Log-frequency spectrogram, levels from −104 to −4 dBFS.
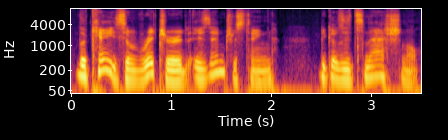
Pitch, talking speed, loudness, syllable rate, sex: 120 Hz, 155 wpm, -18 LUFS, 5.7 syllables/s, male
